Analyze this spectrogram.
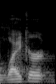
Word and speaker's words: Likert: One, I don't have a good name for, so I call them the Likert version or the Likert version, depending on how you'd like to say that poor man's mispronounced name.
